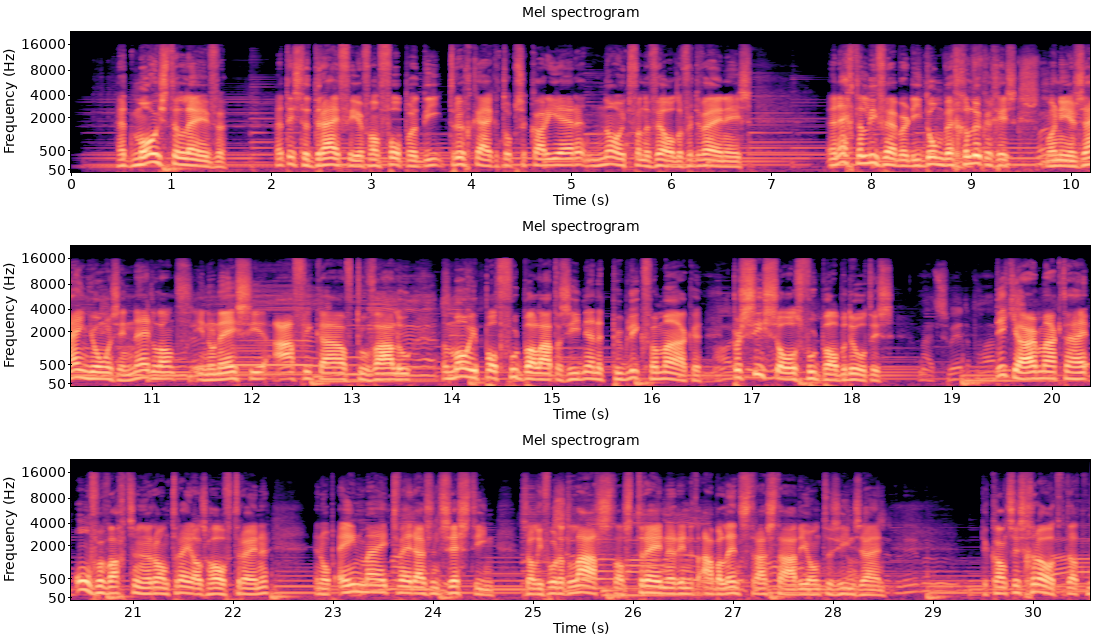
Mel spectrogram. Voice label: dutch documentaries

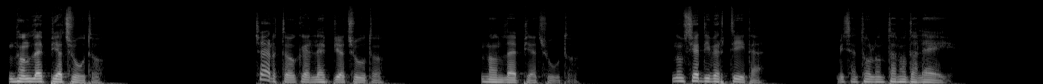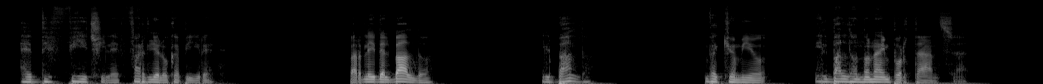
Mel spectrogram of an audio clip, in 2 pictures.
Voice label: italian audiobooks

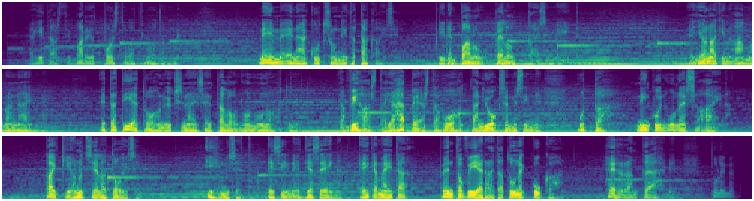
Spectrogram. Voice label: Finnish others

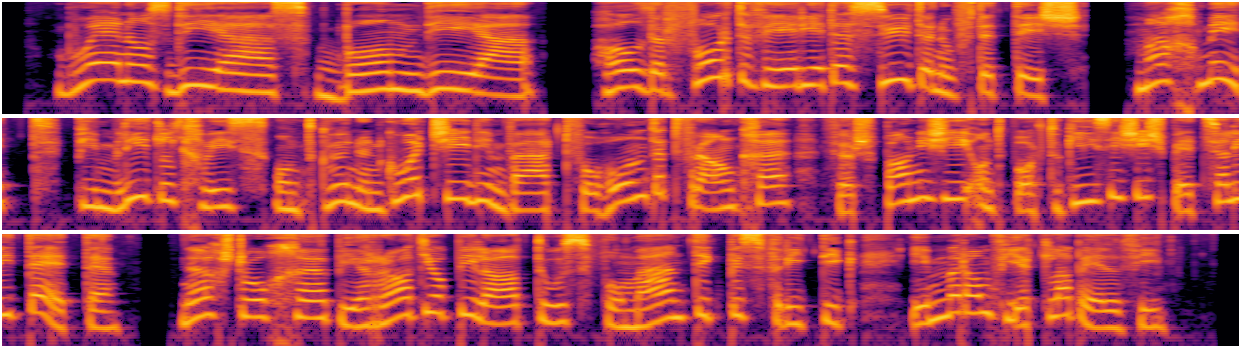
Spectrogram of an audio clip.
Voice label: german switzerland tv shows

